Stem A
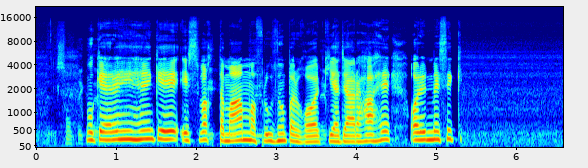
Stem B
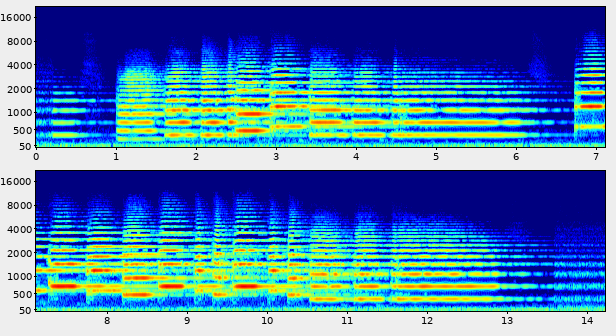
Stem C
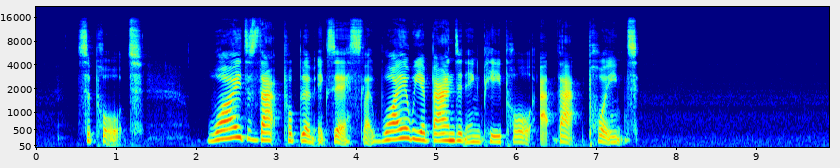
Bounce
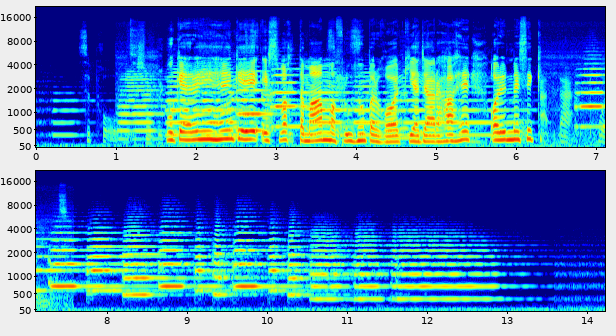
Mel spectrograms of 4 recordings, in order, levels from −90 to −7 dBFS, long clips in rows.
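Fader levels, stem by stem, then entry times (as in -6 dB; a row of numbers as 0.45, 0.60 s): +2.5, -7.5, -15.0 dB; 1.00, 0.00, 0.00 s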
